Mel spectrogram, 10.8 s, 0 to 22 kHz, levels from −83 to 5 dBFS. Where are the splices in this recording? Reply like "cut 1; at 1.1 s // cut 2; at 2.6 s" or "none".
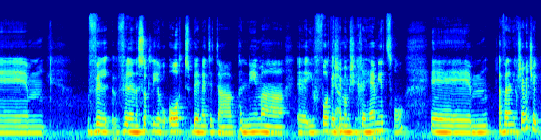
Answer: cut 1; at 6.6 s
